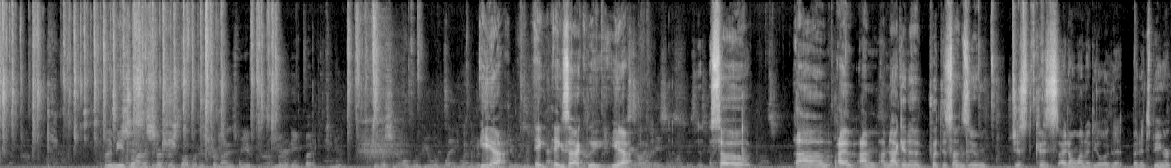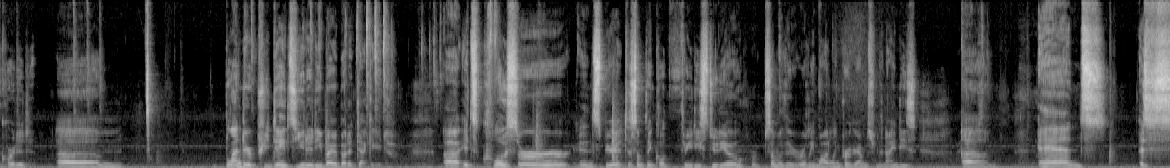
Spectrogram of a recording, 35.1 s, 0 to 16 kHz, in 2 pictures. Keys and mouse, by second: 10.2 middle click.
